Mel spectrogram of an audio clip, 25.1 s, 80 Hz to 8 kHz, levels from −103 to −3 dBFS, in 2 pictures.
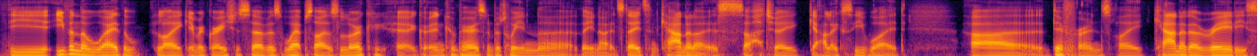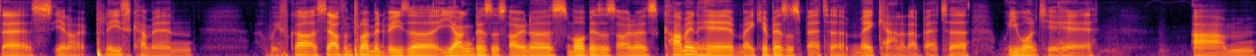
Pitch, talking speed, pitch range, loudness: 115 Hz, 150 wpm, 105-120 Hz, -23 LUFS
